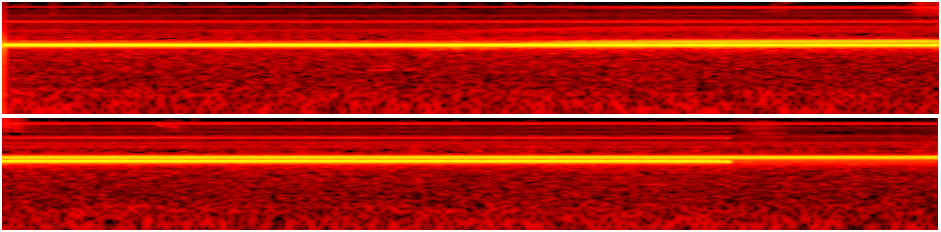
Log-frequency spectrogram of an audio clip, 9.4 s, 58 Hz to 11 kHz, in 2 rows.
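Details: Many toads call in a side stream of White Clay Creek, Newark, Delaware, USA, on 6 April 2020. They hold long, even, musical trills at a steady pitch, and a second joins slightly higher, the two sounding together.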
